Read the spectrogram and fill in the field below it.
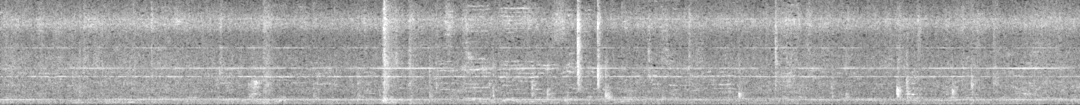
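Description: A train's interior hums steadily with a constant whine.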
